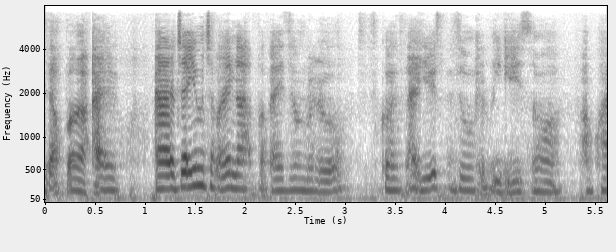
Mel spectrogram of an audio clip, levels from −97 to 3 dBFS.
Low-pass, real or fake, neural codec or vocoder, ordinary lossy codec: 7.2 kHz; fake; codec, 16 kHz, 1 kbps, FunCodec, trained on Chinese and English, 50 frames a second; none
